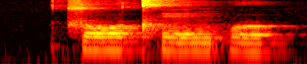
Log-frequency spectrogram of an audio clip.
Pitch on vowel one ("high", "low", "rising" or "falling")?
high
